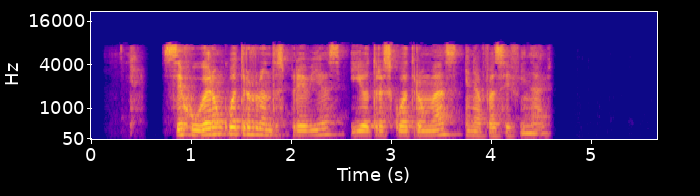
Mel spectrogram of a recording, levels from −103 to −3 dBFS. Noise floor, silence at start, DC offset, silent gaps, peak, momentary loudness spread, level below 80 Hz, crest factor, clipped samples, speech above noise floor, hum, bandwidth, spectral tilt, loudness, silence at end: under -90 dBFS; 0.4 s; under 0.1%; none; -2 dBFS; 15 LU; -66 dBFS; 20 dB; under 0.1%; over 71 dB; none; 8.4 kHz; -1.5 dB/octave; -18 LUFS; 1.1 s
